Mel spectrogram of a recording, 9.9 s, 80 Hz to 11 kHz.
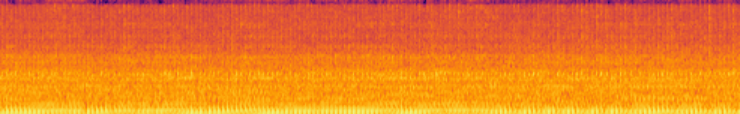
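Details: Ariens hydro-drive riding mower, sat at least two years, in about 30-degree cold: steady, even low putter from the small single with no surging or dying; idles cleanly and holds its speed.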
